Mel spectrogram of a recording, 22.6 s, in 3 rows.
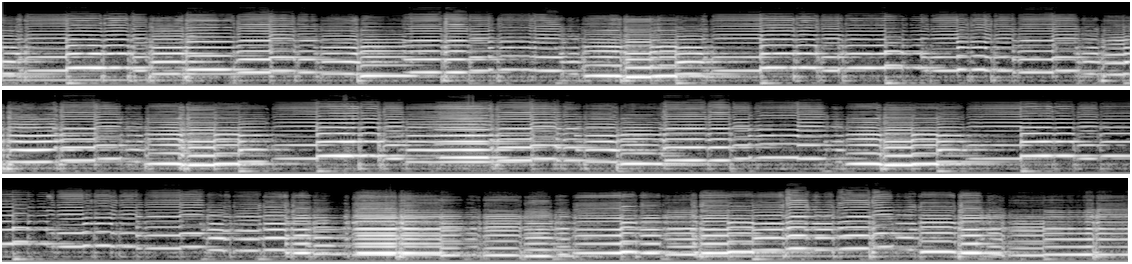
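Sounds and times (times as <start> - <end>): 
solo fiddle: 0.0 - 22.5.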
